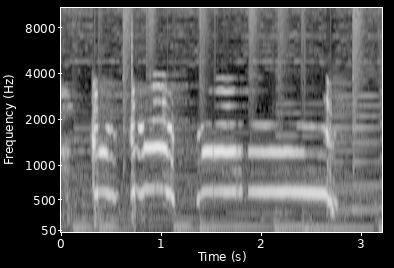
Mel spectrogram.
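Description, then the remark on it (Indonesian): A person imitates a rooster's crow, a loud, drawn-out "cock-a-doodle-doo" in several rising and sustained vocal bursts, clear with no other talking. “Jadi misalkan gini kan, pada suatu hari ada seekor ayam membangunkan teman-teman di hutan.”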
